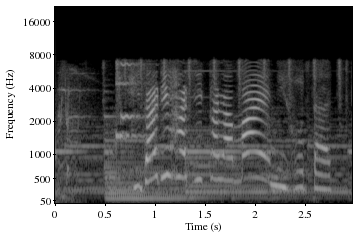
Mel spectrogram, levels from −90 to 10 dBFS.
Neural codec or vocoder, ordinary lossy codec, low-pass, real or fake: none; Opus, 64 kbps; 7.2 kHz; real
